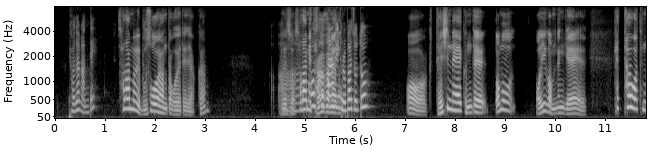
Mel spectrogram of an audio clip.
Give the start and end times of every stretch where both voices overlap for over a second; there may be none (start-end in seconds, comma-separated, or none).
4.5-5.8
